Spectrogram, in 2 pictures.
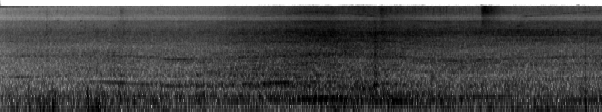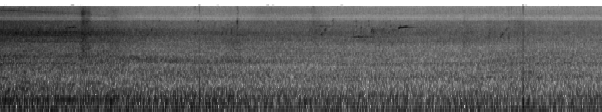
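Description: Road traffic passing: a heavy vehicle runs by, loudest about four seconds in, then fades to a steady traffic hum.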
